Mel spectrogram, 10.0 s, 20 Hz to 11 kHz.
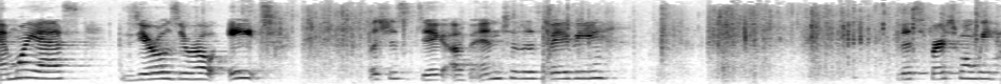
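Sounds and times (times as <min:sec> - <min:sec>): plastic bag crinkling: 0:02.3 - 0:10.0.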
